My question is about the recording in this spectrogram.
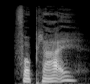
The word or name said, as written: forpleje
